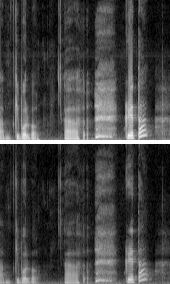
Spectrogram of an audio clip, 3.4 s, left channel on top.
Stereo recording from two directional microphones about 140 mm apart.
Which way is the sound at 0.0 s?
40° left (ahead or behind).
